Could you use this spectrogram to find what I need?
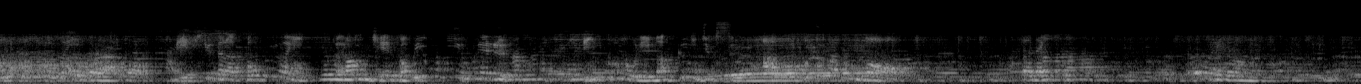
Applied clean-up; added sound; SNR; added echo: neural separator model SepFormer DNS4.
